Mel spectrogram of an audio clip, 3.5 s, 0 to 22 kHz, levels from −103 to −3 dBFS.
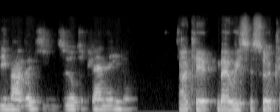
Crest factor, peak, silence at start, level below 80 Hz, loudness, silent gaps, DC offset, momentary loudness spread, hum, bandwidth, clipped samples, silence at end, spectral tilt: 16 dB; -14 dBFS; 0 s; -62 dBFS; -30 LUFS; none; under 0.1%; 9 LU; none; 12 kHz; under 0.1%; 0 s; -5 dB/octave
